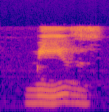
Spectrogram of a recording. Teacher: usually assimilate the S to sound Z, so say mis with voicing throughout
